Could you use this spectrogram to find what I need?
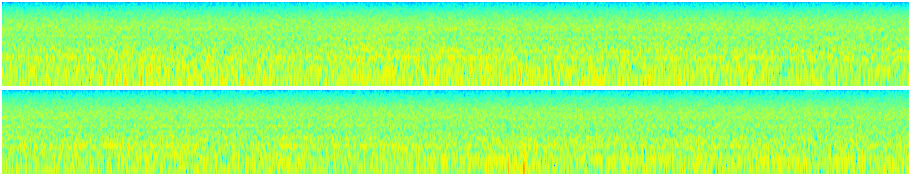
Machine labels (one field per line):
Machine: fan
